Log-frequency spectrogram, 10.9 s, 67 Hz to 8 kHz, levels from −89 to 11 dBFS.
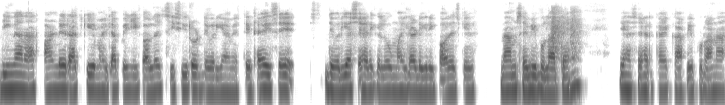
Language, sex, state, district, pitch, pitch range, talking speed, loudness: Hindi, male, Uttar Pradesh, Deoria, 125 Hz, 125-130 Hz, 185 wpm, -30 LUFS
